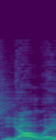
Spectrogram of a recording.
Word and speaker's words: Yahweh: which is it's pronounced Yahweh, which is I am.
